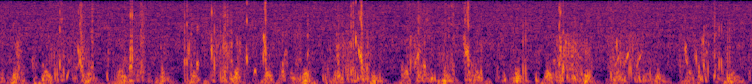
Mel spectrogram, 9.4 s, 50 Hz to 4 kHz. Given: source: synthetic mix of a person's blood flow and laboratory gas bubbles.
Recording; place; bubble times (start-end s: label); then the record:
Doppler ultrasound of blood flow; precordium
0.02-0.33 s: bubbles
0.39-0.48 s: bubbles
0.51-1.21 s: bubbles
1.31-1.85 s: bubbles
1.99-2.08 s: bubbles
2.27-2.51 s: bubbles
2.59-3.40 s: bubbles
3.48-3.62 s: bubbles
3.68-3.90 s: bubbles
4.02-4.65 s: bubbles
4.72-4.79 s: bubbles
5.01-5.71 s: bubbles
5.79-6.06 s: bubbles
6.19-6.37 s: bubbles
6.43-6.61 s: bubbles
6.67-6.76 s: bubbles
6.81-7.47 s: bubbles
7.59-8.18 s: bubbles
8.47-9.16 s: bubbles
9.35-9.41 s: bubbles
From the record:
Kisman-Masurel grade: 342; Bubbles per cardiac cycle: rolling drumbeat, 9 or more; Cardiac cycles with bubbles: 100%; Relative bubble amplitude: moderate (0.250 to 0.450); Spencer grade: 3 (all of the cardiac periods contain showers or single bubble signals, but not dominating or overriding the cardiac motion signals); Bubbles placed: anywhere in the cardiac cycle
